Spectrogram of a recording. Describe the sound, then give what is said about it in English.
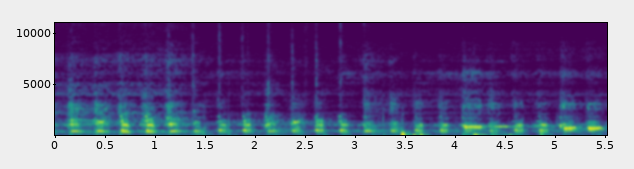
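An instrumental song plays from a phone inside a house: a steady, danceable beat of sharp percussive hits under bright melodic tones, moderately loud, with a fuller low end in the second half and no voices. “I have to do it on my phone because we're doing it on location inside the house.”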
